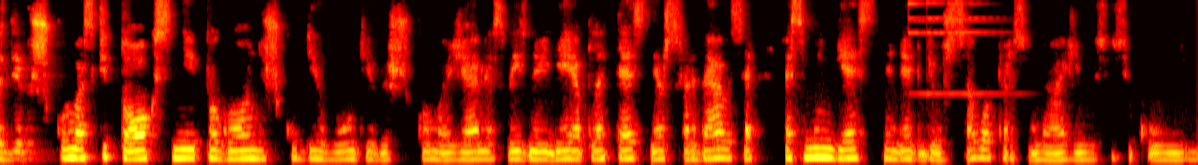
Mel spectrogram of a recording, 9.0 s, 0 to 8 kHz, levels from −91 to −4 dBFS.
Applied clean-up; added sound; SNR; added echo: classical method log-MMSE.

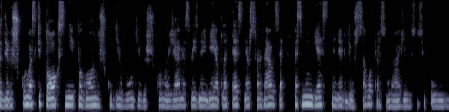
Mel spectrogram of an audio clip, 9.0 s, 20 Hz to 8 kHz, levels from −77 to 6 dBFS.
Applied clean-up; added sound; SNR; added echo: neural mask model Resemble Enhance denoiser.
